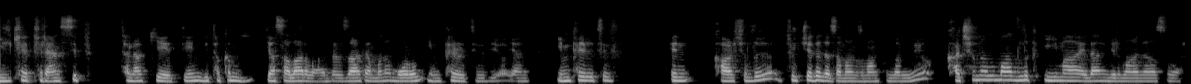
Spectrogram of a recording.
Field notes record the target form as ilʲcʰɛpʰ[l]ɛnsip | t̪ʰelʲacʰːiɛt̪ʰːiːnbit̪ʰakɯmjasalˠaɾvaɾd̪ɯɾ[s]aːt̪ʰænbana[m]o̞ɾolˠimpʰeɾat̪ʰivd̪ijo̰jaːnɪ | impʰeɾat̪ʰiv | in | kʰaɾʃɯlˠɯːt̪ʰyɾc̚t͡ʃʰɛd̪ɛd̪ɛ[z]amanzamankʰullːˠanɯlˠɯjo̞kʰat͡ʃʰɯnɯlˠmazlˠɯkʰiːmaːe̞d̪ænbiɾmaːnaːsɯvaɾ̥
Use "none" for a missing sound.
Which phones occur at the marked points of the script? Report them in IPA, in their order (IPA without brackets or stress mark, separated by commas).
ɾ, z, m, z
